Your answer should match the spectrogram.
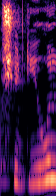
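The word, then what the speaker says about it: schedule: है वो British English में जो है वो शेड्यूल को कहा जाता है श की वाज के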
